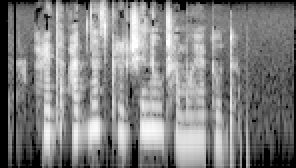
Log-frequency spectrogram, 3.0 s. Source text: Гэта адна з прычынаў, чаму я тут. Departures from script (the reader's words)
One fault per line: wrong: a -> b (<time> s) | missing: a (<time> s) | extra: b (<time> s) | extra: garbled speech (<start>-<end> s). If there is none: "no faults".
no faults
